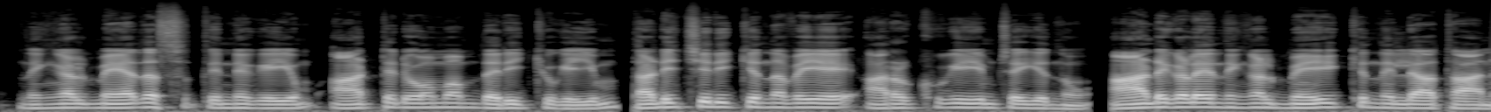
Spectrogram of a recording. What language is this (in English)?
Malayalam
